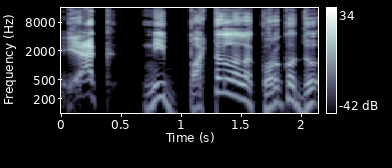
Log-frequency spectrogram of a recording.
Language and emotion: Telugu, disgusted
